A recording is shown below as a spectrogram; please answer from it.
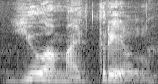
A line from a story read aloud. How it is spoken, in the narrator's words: said Mevla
